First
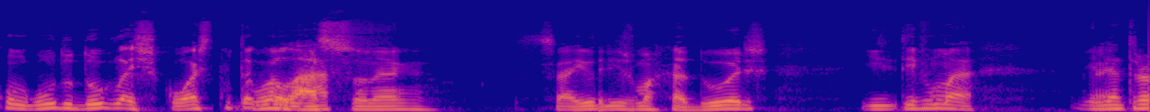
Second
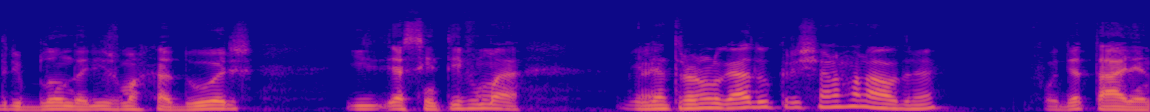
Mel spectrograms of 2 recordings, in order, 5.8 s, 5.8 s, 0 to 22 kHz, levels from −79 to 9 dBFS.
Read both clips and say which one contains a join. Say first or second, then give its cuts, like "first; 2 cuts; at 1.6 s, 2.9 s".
first; 3 cuts; at 1.1 s, 3.0 s, 4.5 s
